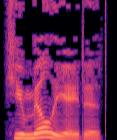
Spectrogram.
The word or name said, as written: humiliated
